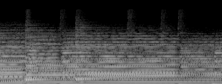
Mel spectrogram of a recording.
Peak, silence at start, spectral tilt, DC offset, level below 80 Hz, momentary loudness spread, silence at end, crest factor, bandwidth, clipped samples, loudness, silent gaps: -10 dBFS; 0 s; -6 dB/octave; 2%; -56 dBFS; 5 LU; 0 s; 12 dB; 14 kHz; under 0.1%; -23 LUFS; none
